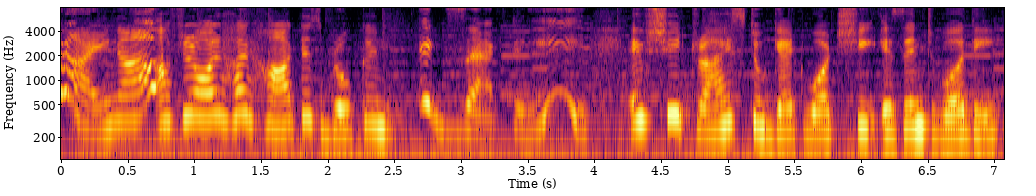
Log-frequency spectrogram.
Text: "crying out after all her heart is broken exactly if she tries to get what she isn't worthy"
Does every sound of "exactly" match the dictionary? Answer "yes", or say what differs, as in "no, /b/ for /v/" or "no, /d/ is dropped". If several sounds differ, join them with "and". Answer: yes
